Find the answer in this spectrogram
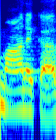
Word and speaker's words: Monica: at Monica the Teacher, which is spelled like we know the name Monica, but it's pronounced Monica, right?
